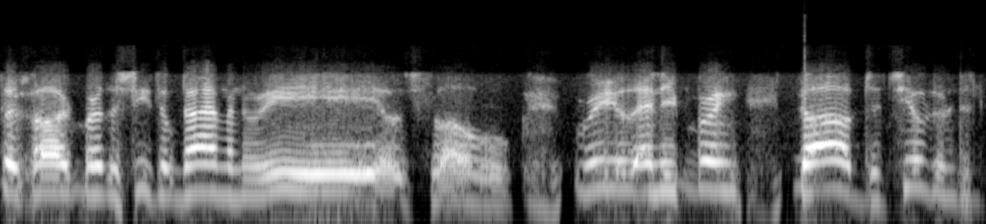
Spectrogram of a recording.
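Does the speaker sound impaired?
Yes: cerebral palsy; wheelchair user.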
